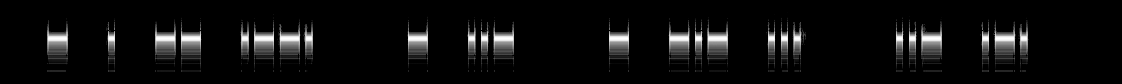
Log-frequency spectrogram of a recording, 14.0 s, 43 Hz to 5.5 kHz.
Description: Morse code, heard as a keyed tone, about 15 wpm, spaced as for 10 wpm, 600 Hz. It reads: TEMP TU TKS UR
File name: QSL / CW lesson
